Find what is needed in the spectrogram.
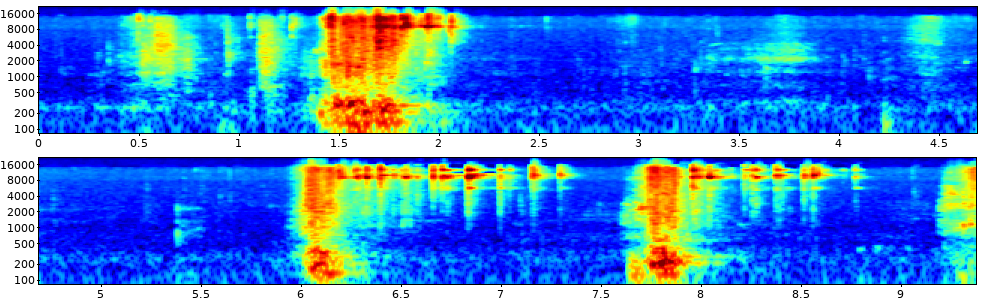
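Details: Three sharp, explosive nasal bursts from a dog, with collar tags jingling between them; repeated sneezing described as idiopathic.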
